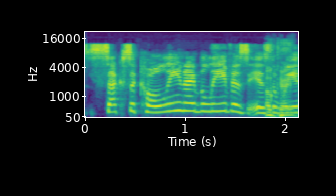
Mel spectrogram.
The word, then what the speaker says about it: succinylcholine: It's succinylcholine, I believe, is the way the people I worked with called it.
